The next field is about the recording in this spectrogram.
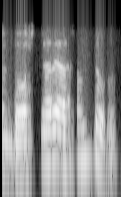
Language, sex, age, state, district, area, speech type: Odia, male, 18-30, Odisha, Boudh, rural, conversation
